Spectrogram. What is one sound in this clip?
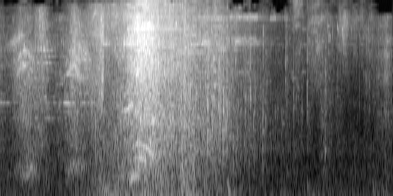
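A shower of metal coins scatters and jingles.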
